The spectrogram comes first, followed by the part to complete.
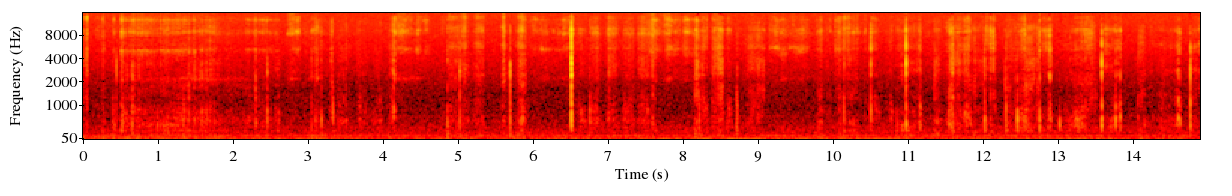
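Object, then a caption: Leather handbag with metal studs. The tip of a wooden pointer scratches along the right side of a black pebbled-leather purse with domed metal studs, held flat by one hand. Quiet, dry scratching and brushing textures run throughout, punctuated by a few sharper, bright ticks. A steady low hum sits underneath.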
